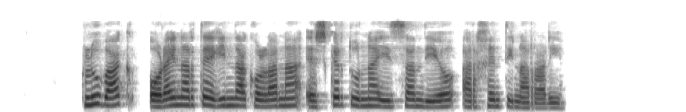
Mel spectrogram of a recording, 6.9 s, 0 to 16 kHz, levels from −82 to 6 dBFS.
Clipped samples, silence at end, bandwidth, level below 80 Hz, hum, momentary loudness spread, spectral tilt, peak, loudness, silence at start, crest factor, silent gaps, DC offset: under 0.1%; 1.25 s; 8 kHz; -72 dBFS; none; 8 LU; -3.5 dB/octave; 0 dBFS; -16 LUFS; 0.85 s; 18 dB; 1.43-1.50 s; under 0.1%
